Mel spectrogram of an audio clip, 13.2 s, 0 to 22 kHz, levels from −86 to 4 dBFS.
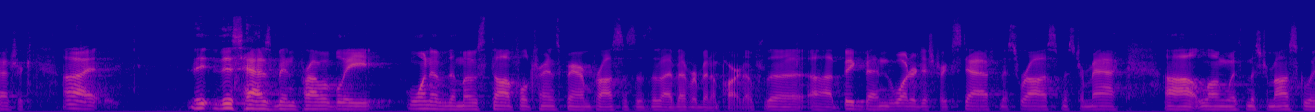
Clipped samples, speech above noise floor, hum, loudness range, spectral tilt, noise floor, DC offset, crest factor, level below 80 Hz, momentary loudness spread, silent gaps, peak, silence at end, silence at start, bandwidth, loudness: under 0.1%; 28 dB; none; 5 LU; -4 dB/octave; -77 dBFS; under 0.1%; 24 dB; under -90 dBFS; 11 LU; none; -24 dBFS; 0 s; 0 s; 12 kHz; -49 LUFS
